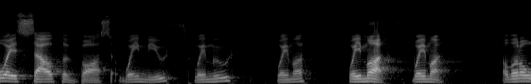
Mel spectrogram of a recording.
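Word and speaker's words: Weymouth: of the pack ma football guys saying it's pronounced waymoth a little way south of Boston wayth Waymouth Waymouth Waymouth Waymouth a little way south of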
